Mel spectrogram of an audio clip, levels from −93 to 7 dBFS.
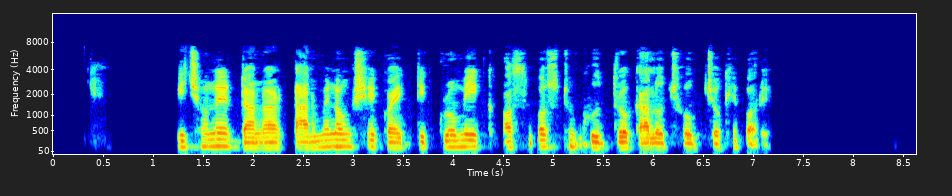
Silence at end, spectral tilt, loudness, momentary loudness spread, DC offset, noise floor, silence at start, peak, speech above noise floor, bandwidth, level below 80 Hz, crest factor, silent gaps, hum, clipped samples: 1.45 s; -5.5 dB/octave; -20 LUFS; 8 LU; under 0.1%; under -90 dBFS; 0.4 s; 0 dBFS; over 70 dB; 7.4 kHz; -60 dBFS; 22 dB; 0.61-1.24 s; none; under 0.1%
